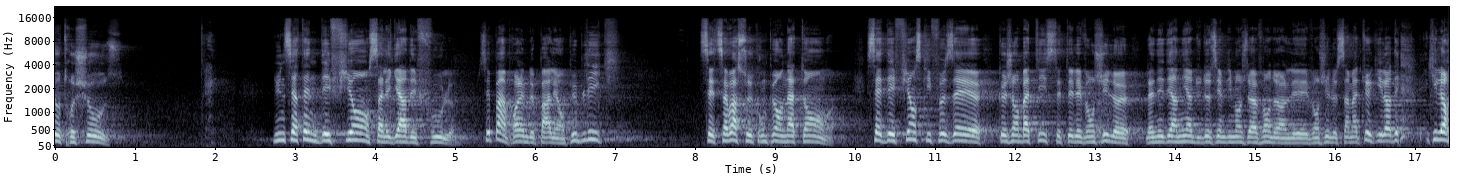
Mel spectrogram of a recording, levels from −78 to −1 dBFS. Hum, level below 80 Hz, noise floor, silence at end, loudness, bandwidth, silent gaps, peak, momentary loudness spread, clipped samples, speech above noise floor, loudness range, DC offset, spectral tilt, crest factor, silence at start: none; -62 dBFS; -57 dBFS; 0 s; -19 LUFS; 16 kHz; none; 0 dBFS; 9 LU; under 0.1%; 38 dB; 4 LU; under 0.1%; -4 dB/octave; 20 dB; 0 s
